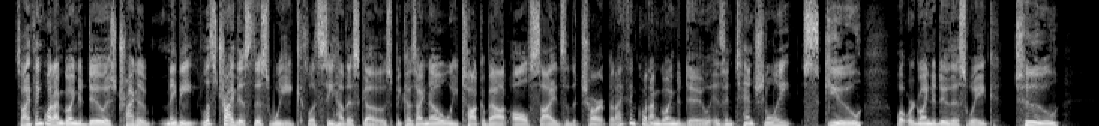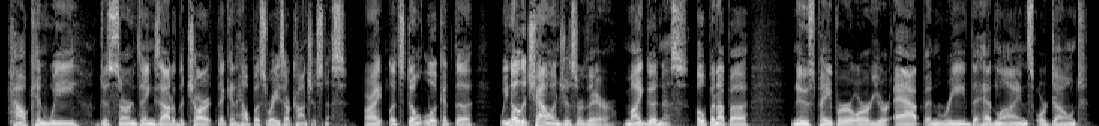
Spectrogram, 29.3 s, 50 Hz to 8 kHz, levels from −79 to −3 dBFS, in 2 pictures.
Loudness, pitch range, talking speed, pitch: -18 LUFS, 95-130 Hz, 195 wpm, 110 Hz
